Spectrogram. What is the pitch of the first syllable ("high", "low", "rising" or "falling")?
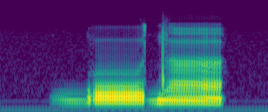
low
